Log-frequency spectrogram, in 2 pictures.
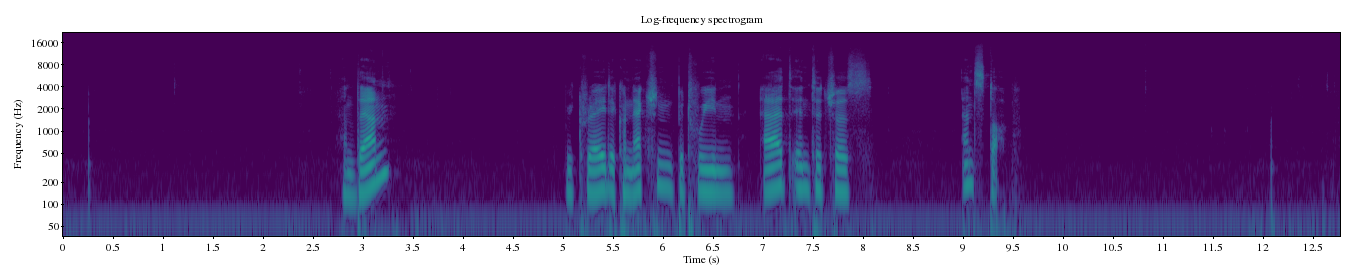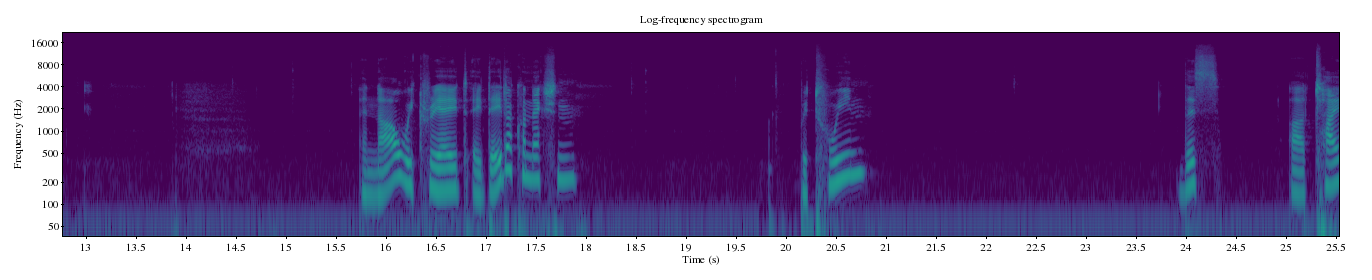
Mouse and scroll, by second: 22.3-25.5 drag.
